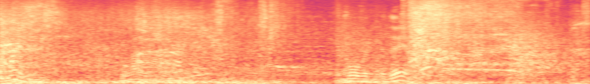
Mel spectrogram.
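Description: Flames roar in a fiery blast.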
